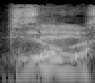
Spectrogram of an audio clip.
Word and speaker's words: Qdoba: That's not how you say it. – You got to say it quick. Qdoba.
